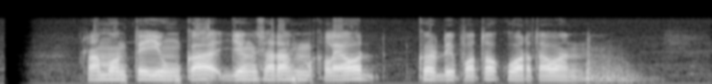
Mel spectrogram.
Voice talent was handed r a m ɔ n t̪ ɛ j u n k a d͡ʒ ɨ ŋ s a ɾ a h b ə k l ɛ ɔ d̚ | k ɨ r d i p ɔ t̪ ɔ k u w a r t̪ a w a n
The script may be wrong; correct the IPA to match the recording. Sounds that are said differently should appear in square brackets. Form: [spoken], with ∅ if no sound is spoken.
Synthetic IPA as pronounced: r a m ɔ n t̪ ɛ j u [ŋ] k a d͡ʒ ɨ ŋ s a ɾ a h [m] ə k l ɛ ɔ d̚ | k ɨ r d i p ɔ t̪ ɔ k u w a r t̪ a w a n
